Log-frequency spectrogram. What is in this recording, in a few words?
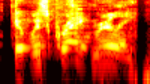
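VoiceActing es, Male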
